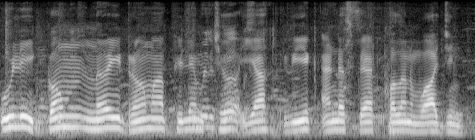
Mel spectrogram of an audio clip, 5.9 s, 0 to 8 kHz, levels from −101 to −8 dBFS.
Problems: constant background noise, background conversations at intervals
